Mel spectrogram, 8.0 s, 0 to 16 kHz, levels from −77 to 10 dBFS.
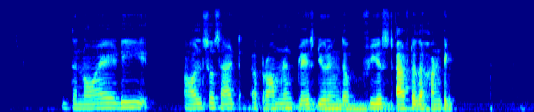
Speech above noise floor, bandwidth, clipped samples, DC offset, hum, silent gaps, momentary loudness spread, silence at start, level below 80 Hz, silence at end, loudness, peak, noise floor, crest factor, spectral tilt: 44 dB; 11.5 kHz; under 0.1%; under 0.1%; none; none; 14 LU; 0.95 s; -62 dBFS; 0.65 s; -30 LUFS; -6 dBFS; -73 dBFS; 26 dB; -6.5 dB/octave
